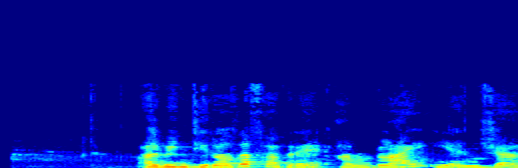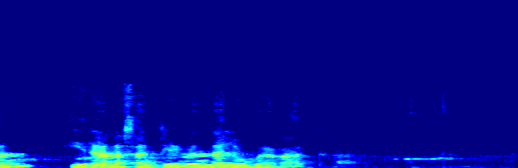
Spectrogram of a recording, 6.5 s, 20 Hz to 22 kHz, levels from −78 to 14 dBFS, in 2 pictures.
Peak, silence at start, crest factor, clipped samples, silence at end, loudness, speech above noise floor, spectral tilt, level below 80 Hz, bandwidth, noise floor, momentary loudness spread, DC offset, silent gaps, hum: -4 dBFS; 0.85 s; 18 dB; under 0.1%; 1.35 s; -21 LUFS; 39 dB; -7.5 dB/octave; -68 dBFS; 11 kHz; -59 dBFS; 13 LU; under 0.1%; none; none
